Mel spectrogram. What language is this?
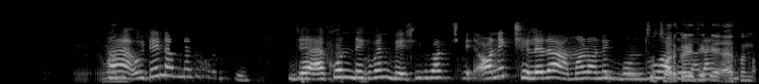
Bangla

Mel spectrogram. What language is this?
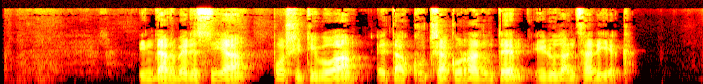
Basque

